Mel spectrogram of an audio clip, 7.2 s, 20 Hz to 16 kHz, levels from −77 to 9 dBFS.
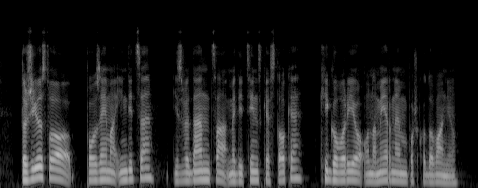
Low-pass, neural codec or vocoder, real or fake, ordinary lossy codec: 7.2 kHz; none; real; Opus, 32 kbps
